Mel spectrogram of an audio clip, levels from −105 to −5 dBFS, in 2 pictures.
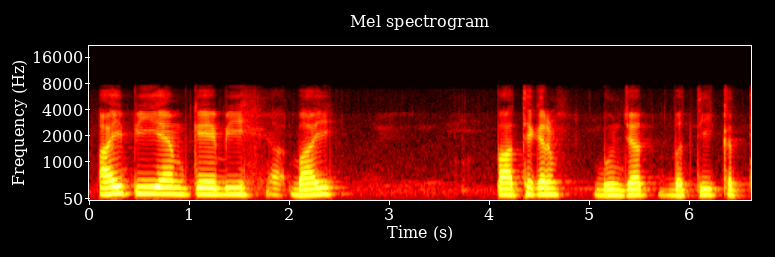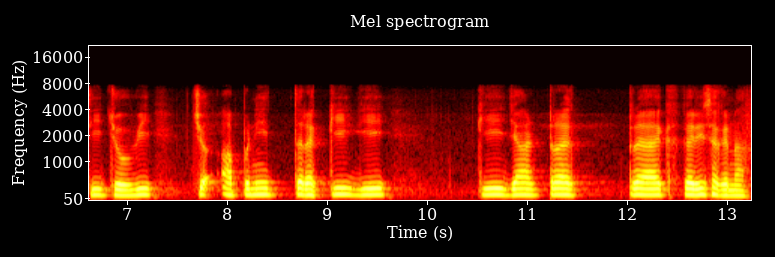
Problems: none marked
